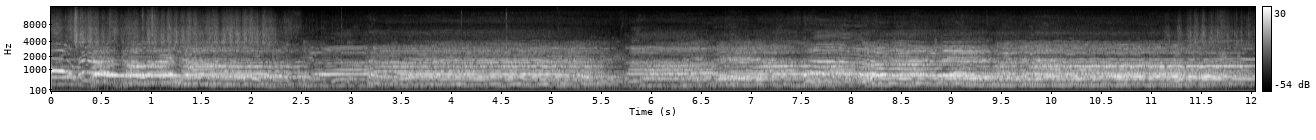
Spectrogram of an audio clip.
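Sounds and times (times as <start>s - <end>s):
men chanting together: 0.2s - 12.0s.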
